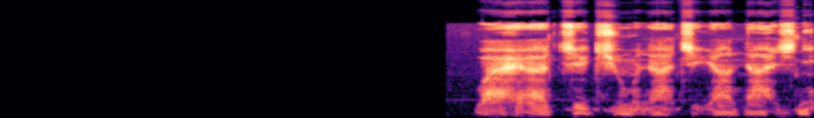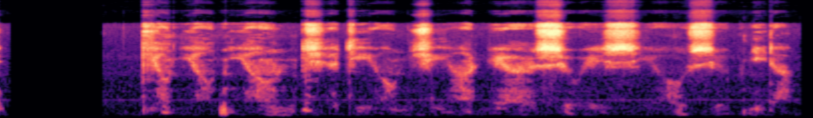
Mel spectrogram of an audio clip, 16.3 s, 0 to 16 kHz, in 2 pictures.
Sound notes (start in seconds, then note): 4.9 speaking korean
